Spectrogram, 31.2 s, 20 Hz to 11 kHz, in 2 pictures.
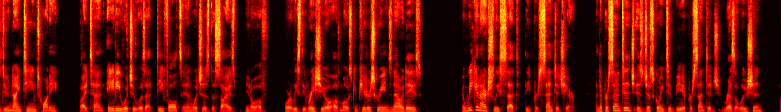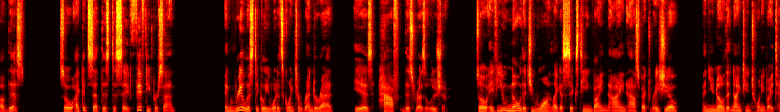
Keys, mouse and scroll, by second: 17.3 click.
